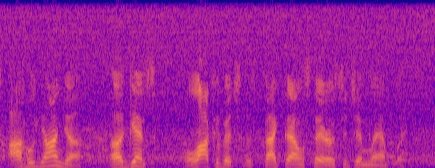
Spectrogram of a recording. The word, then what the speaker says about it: Liakhovich: against sergey yakovich and we're just going to pronounce it lakovich because his manager asked us to just stick with lokovic you can see that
